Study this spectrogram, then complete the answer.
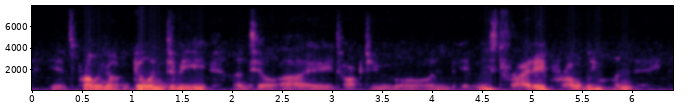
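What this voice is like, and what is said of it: Scratchy, not fully recovered voice. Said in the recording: “my voice is still not quite 100% ... I've got a scratchy voice”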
